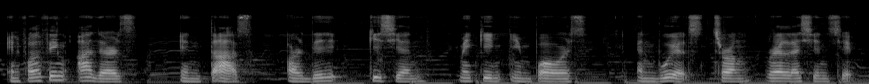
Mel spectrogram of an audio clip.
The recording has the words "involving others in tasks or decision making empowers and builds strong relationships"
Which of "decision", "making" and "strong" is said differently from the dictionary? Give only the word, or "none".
decision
